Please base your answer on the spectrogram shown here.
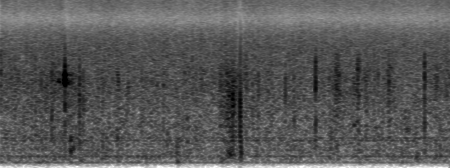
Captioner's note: hooves clopping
